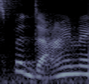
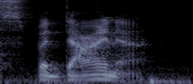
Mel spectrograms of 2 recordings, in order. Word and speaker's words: Spadina: But as we moved here from the West Coast, that has more of a Latin influence on the way that we pronounce our words out west. We're like, Spadina. That's for sure Spadina. – And yeah, 100% we didn't think it was Spadina.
